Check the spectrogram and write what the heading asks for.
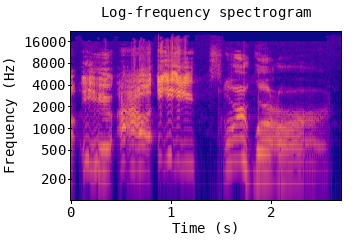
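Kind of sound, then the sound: animal, goat bleating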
